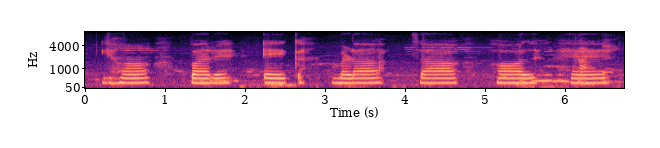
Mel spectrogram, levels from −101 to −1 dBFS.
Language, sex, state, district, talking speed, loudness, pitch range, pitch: Hindi, female, Uttar Pradesh, Jalaun, 60 wpm, -19 LUFS, 205-210 Hz, 205 Hz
